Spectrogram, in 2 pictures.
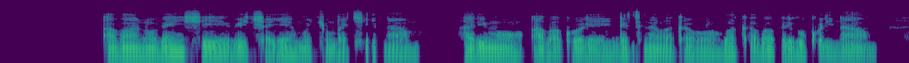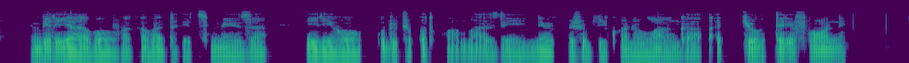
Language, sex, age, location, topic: Kinyarwanda, male, 25-35, Kigali, government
